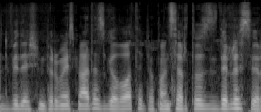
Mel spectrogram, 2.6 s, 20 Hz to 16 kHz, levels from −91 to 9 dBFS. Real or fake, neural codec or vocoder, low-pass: real; none; 14.4 kHz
